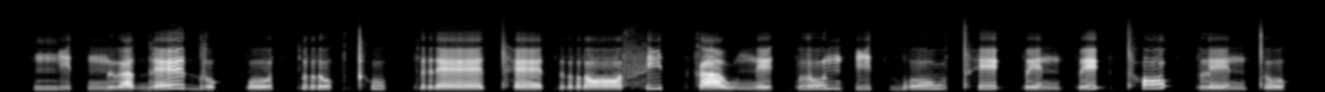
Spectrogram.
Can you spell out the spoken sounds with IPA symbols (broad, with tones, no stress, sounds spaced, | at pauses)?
ŋ i˨˩ t̚ n ɯ˨˩ a̯ d ɛː˥˩ d o˨˩ k̚ p oː˦˥ t̚ p r o˦˥ k̚ tʰ u˥˩ k̚ p r ɛː˦˥ tʰ ɛː˨˩ t̚ r ɔː˧ s i˥˩ t̚ k a˨˩ w n e˥˩ k̚ p l o˥˩ n ʔ i˥˩ t̚ b oː˥˩ w tʰ e˥˩ ʔ p e˨˩ n p e˥˩ ʔ tʰ ɔ˥˩ ʔ p l e˨˩ n t o˥˩ k̚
